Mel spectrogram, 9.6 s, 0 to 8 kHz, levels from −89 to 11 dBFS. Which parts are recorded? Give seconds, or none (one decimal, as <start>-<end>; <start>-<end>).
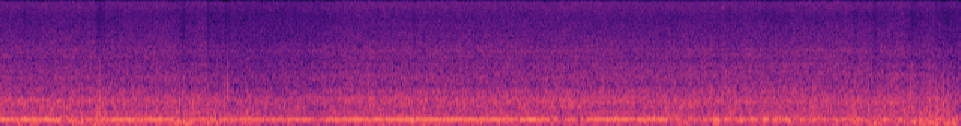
0.0-9.6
